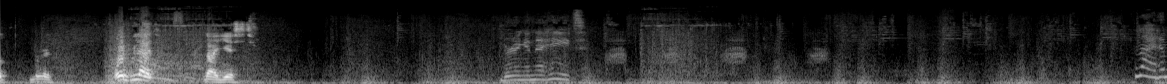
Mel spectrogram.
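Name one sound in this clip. Fiery magic blasts whoosh and crackle.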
